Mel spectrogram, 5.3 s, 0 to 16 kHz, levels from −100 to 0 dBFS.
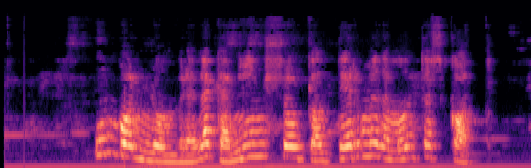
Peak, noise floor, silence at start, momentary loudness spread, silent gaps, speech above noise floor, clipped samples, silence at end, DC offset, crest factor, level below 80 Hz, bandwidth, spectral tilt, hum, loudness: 0 dBFS; -49 dBFS; 0.95 s; 12 LU; none; 29 dB; under 0.1%; 0.6 s; under 0.1%; 20 dB; -46 dBFS; 7.6 kHz; -7.5 dB/octave; 50 Hz at -45 dBFS; -20 LUFS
